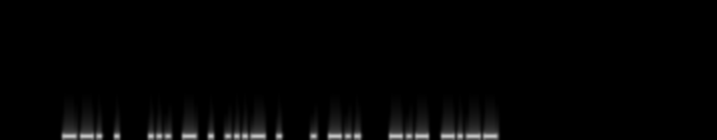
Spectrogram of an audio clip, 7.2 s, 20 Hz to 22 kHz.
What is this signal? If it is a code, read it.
Morse code, heard as a keyed tone, about 27 wpm, 700 Hz. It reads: GE STEVE ED KY
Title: K1USN SST QSO Practice - 28wpm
